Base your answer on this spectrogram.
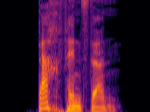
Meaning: dative plural of Dachfenster
- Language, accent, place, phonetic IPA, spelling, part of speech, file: German, Germany, Berlin, [ˈdaxfɛnstɐn], Dachfenstern, noun, De-Dachfenstern.ogg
